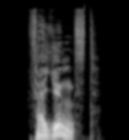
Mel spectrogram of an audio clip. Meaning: second-person singular present of verjüngen
- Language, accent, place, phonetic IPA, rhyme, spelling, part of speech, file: German, Germany, Berlin, [fɛɐ̯ˈjʏŋst], -ʏŋst, verjüngst, verb, De-verjüngst.ogg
